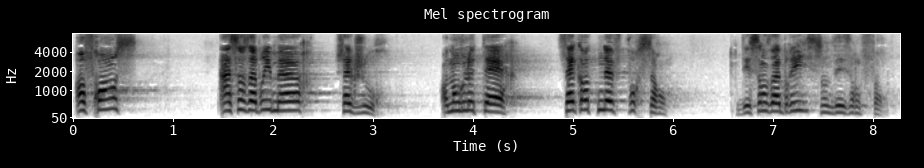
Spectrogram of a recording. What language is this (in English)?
French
